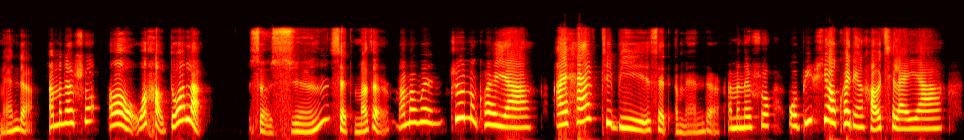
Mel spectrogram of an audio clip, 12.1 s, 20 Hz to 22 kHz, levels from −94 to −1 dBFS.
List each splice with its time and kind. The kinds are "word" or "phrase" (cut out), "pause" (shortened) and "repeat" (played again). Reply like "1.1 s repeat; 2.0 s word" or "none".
1.2 s pause; 6.8 s pause; 9.0 s pause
